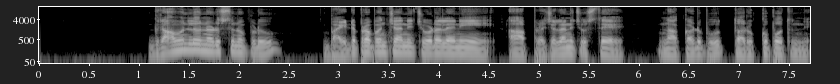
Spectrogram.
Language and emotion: Telugu, sad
